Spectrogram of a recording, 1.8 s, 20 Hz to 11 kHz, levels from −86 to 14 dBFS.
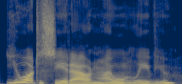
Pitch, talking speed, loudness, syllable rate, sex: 220 Hz, 360 wpm, -17 LUFS, 7.3 syllables/s, female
